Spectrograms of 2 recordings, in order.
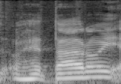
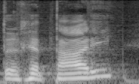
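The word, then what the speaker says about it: Hetairoi: I need to pronounce instead of Hetaroi, I need to pronounce it Hetari.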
